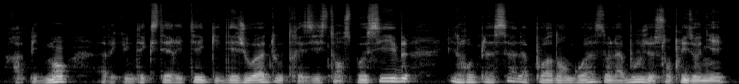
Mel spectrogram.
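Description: Man reading a novel, husky dark voice. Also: deep voice, normal speed. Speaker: audiobook reader. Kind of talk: scripted narration.

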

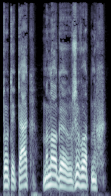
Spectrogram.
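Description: A woman's voice: extremely low pitch, measured pace, no room sound, clean studio sound, voice pushed down. A woman voicing a puzzled old grandfather who mutters and grumbles, read as an audiobook. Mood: grumbling. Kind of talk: audiobook narration.

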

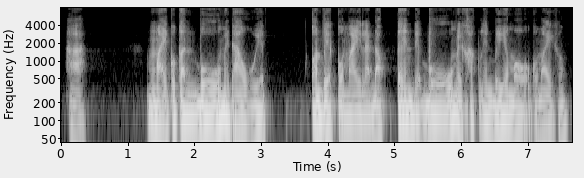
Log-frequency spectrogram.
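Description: A man's voice: a little slow, long pauses, a little mellow. A man voicing a cold, threatening young male street fighter in a storybook tale. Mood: menacing. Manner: low menacing mutter.

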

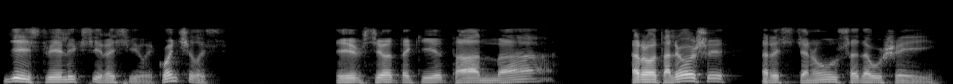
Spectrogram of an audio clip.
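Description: A man narrating a humorous fantasy audiobook, bringing the characters to life in an expressive reading. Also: lowish voice, slow, muffled recording. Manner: expressive storytelling, acting out the characters. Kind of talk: scripted narration.

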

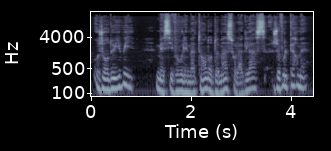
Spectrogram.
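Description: A man reading aloud voices a playful young girl in love, in a teasing, lively way. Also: mid-range voice, normal speed, slightly rough, lightly acted.

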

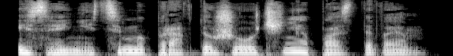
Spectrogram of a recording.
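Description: A woman reading an audiobook, voicing a brisk, sharp-tongued cousin who speaks in a low, curt way. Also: steady tone, creaky, husky, dry recording, studio quality, heavily acted. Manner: low curt hurried talk.

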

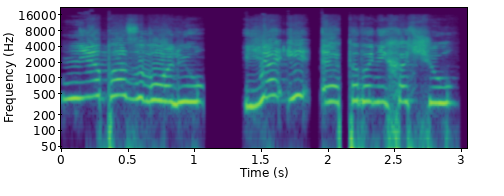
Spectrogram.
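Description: A woman voicing a shrill, hysterical older mother who shrieks and scolds her grown daughter. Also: lively intonation, unhurried, no room sound. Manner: shrieking, scandalized, dramatic.

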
